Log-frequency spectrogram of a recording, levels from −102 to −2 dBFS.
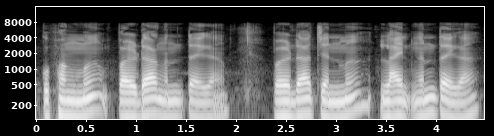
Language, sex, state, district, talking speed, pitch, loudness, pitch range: Wancho, male, Arunachal Pradesh, Longding, 120 wpm, 125 Hz, -15 LUFS, 120-135 Hz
